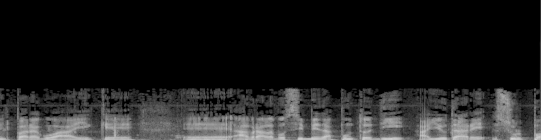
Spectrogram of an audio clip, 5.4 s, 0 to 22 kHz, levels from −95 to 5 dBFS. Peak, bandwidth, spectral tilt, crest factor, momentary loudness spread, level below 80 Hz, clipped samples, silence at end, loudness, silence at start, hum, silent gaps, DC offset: -4 dBFS; 8.4 kHz; -5.5 dB/octave; 20 dB; 5 LU; -36 dBFS; under 0.1%; 0 s; -23 LUFS; 0 s; none; none; under 0.1%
